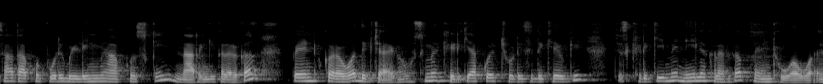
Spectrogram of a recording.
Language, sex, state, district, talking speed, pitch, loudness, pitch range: Hindi, male, Jharkhand, Jamtara, 255 wpm, 140 Hz, -30 LUFS, 130-160 Hz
